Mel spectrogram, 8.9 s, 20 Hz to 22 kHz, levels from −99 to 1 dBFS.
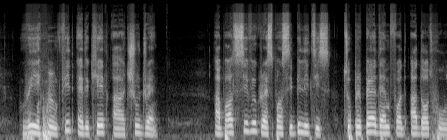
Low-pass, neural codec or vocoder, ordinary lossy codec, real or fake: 19.8 kHz; none; none; real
